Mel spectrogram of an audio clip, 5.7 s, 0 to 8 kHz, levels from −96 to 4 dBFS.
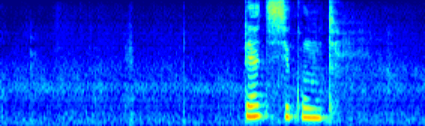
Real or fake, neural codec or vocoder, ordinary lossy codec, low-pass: fake; codec, 16 kHz, 4 kbps, FunCodec, trained on Chinese and English, 50 frames a second; none; none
